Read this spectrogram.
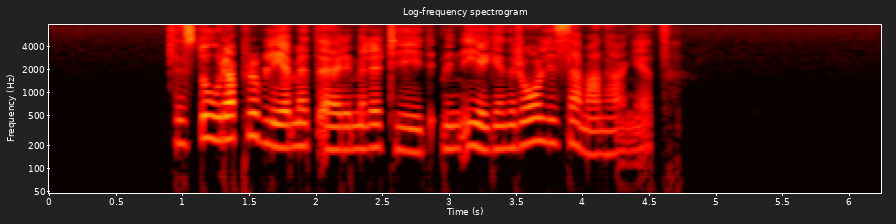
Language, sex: Swedish, female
